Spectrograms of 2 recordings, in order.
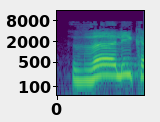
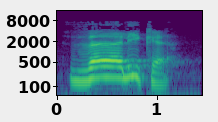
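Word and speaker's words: ذلك: خب یک مثال دیگه: ذالک الکتاب لا ریب فیه، ذالک، ذالک. دقت میکنید که صدای ذال صدای ظریفی هست، ذالک.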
